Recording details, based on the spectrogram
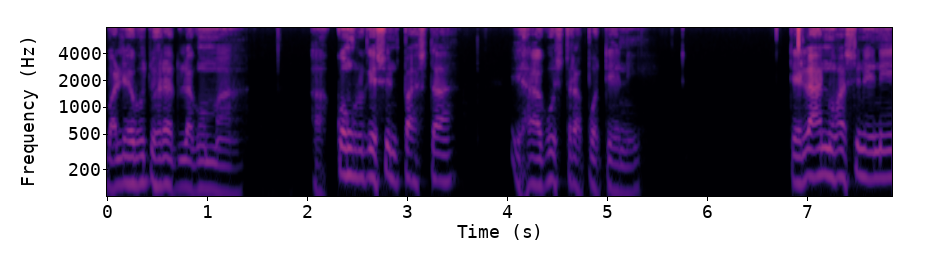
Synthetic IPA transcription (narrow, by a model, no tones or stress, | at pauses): bale̞but̬uhiɾat̬laɡumːaː | ko̞ŋɡɾuɡesionpasta | iɦaɡustaɾapo̞te̞ni | te̞lanuhasineni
